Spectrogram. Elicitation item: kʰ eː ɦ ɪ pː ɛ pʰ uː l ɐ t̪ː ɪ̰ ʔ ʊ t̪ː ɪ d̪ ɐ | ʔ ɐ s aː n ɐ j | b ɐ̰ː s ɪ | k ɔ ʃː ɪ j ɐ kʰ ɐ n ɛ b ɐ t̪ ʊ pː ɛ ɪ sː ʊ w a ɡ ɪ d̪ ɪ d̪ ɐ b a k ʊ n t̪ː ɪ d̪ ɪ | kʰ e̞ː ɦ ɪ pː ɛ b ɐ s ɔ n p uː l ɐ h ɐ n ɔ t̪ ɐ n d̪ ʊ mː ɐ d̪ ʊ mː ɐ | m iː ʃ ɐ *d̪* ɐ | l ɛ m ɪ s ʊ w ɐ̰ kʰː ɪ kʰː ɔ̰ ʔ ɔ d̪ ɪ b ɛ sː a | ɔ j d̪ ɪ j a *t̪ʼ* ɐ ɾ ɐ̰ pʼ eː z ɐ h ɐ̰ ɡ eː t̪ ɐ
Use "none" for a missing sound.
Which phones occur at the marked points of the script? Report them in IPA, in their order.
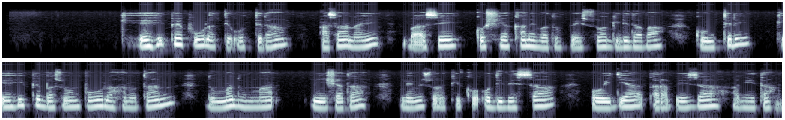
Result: t̪, t̪ʼ

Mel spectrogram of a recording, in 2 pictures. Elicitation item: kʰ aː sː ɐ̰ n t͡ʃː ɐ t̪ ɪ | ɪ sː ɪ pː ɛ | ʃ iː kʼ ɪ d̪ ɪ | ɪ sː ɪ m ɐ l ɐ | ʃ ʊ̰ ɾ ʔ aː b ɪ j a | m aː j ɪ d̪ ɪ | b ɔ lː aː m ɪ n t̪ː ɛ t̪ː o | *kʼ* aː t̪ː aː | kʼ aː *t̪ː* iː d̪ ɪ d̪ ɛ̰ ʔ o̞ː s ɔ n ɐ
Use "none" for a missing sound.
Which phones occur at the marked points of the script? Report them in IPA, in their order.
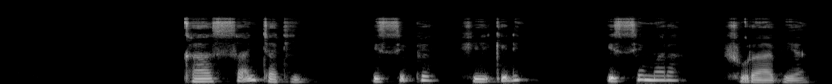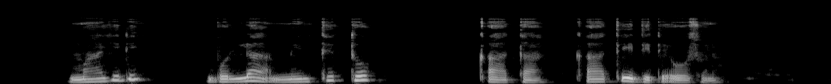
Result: kʼ, t̪ʼː

